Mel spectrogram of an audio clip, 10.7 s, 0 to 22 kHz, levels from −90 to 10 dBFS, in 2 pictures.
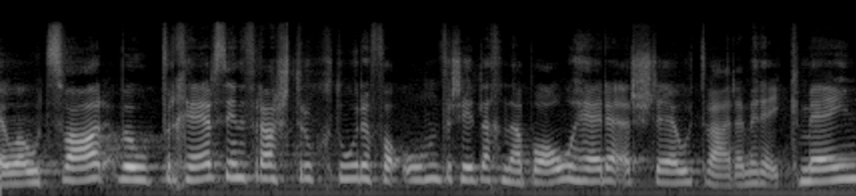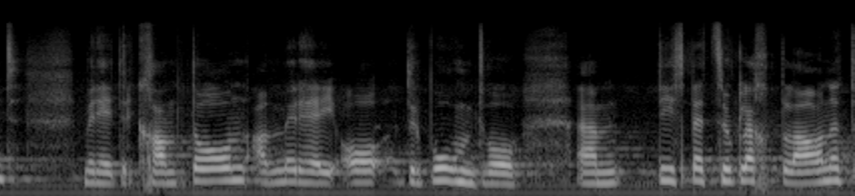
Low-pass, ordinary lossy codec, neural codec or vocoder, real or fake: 14.4 kHz; none; autoencoder, 48 kHz, 128 numbers a frame, DAC-VAE, trained on Japanese speech; fake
